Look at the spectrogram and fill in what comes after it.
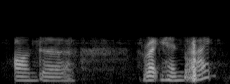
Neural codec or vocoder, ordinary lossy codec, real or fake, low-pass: codec, 24 kHz, 6 kbps, HILCodec; none; fake; 3.6 kHz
